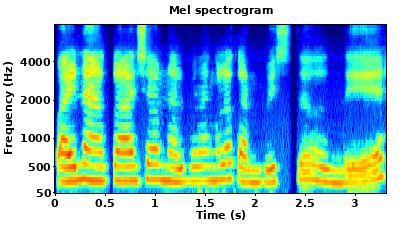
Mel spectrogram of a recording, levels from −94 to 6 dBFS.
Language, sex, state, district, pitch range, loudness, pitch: Telugu, female, Telangana, Mahabubabad, 225-255 Hz, -18 LUFS, 245 Hz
